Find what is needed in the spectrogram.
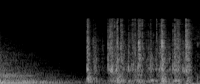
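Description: A music cue fading out, then a quick run of sharp clicks and rattles from a door latch being tried on a locked door.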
